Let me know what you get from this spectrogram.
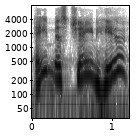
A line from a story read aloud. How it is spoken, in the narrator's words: cried Esmeralda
